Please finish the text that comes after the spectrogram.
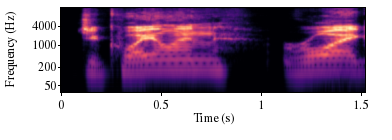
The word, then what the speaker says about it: Jaquelin Roy: But Jaquelin Roy, got the proper pronunciation now.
